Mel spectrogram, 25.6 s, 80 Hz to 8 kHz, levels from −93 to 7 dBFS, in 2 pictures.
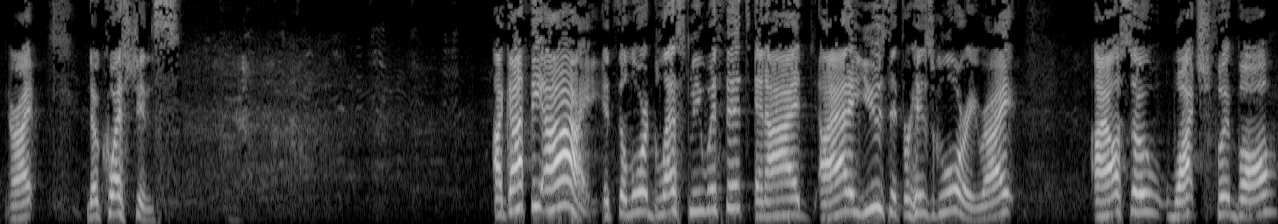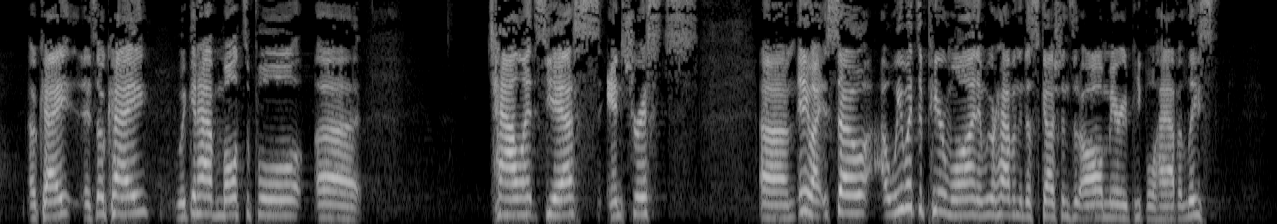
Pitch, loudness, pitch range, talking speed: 210 Hz, -23 LUFS, 190-235 Hz, 145 wpm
